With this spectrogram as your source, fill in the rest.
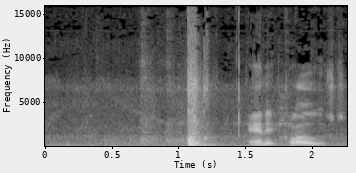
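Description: A car's rear hatch slams shut.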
